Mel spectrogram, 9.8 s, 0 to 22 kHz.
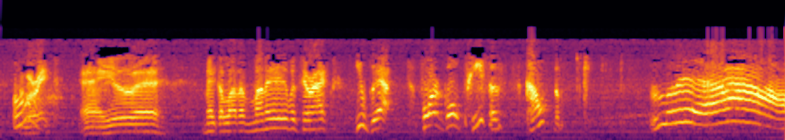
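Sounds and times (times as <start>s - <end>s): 
speech: 0.2s - 7.1s, 8.1s - 9.8s
cat meowing: 8.2s - 9.8s.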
